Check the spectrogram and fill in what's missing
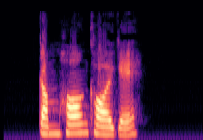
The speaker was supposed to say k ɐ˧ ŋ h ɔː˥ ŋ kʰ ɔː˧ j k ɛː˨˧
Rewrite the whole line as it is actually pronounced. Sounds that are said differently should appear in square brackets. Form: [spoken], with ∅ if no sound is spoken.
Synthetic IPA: k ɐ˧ [m] h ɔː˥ ŋ kʰ ɔː˧ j k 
